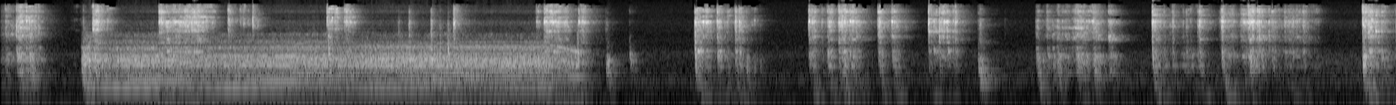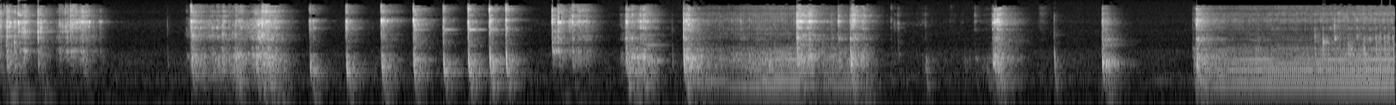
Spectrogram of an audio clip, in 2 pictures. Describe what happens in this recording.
I turned on the coffee machine to make coffee while sorting the dishes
